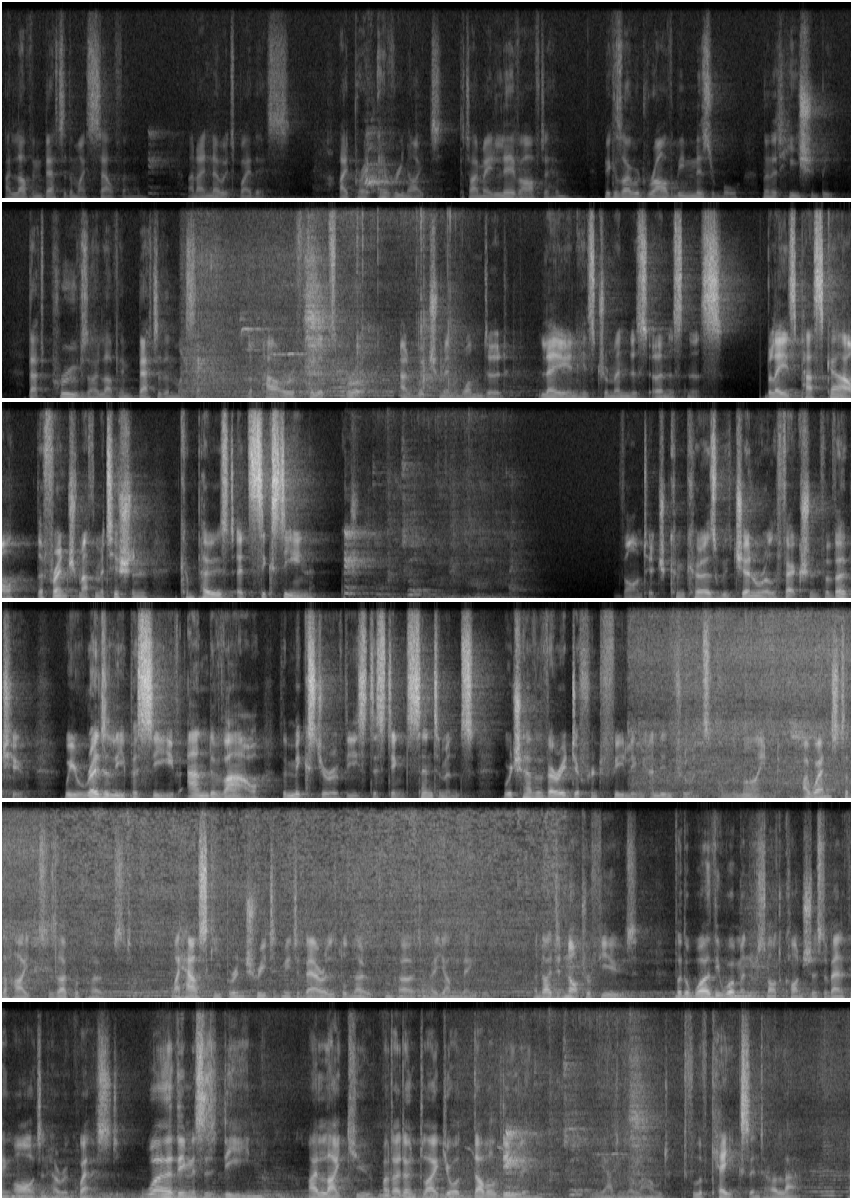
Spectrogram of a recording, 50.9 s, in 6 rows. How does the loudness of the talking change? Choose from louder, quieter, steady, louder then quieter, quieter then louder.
louder.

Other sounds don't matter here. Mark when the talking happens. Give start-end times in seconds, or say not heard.
0.0-20.4, 23.2-50.8.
